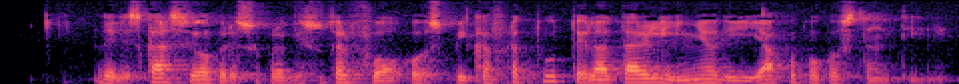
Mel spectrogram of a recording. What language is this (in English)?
Italian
